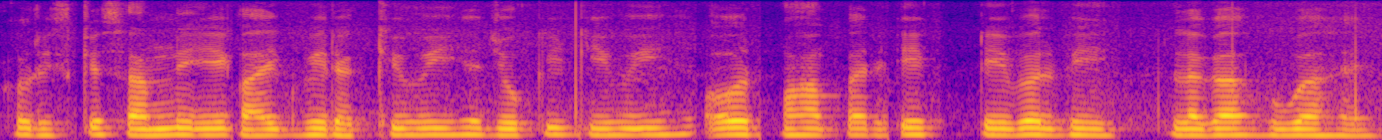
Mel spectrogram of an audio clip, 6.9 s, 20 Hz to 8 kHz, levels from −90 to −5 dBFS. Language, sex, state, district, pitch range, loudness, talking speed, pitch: Hindi, male, Uttar Pradesh, Budaun, 135-140 Hz, -18 LUFS, 190 wpm, 135 Hz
